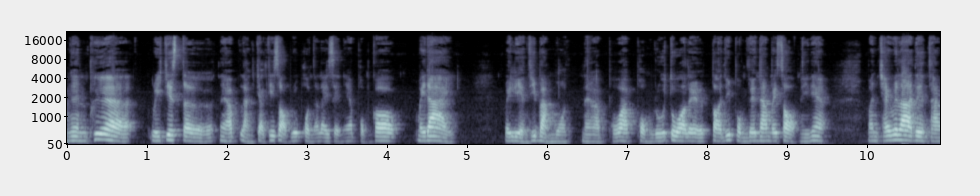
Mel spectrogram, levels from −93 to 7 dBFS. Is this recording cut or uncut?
uncut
